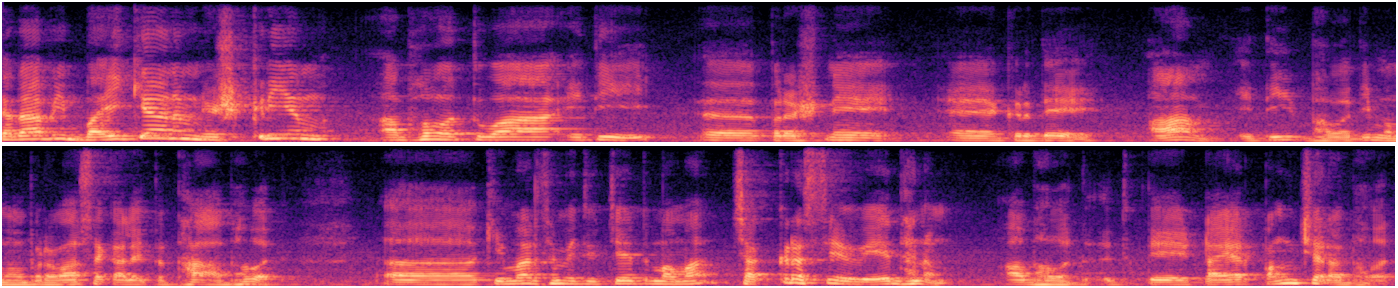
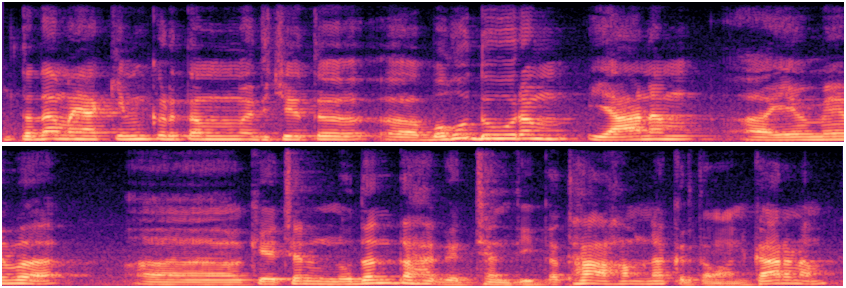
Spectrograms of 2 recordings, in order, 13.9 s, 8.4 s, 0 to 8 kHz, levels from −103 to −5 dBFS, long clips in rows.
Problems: none marked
